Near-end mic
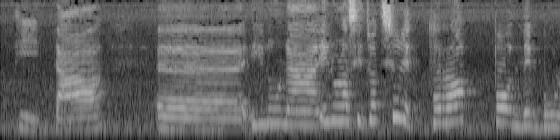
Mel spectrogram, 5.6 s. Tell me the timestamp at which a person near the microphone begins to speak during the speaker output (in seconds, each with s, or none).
none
